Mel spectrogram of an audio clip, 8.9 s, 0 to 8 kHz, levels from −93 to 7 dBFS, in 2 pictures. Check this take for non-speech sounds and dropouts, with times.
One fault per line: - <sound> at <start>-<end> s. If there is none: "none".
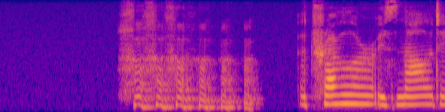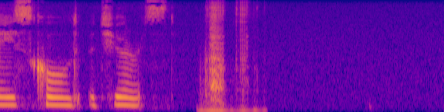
- laugh at 1.2-2.7 s
- squeak at 6.4-7.1 s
